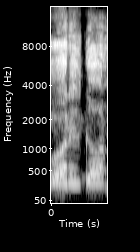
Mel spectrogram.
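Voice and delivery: put-on crying. Retelling a first night alone in a snowy hotel: imitating own past crying. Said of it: "I was sitting there literally crying, going".

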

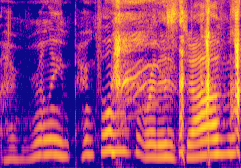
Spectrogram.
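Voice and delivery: forced, strained tone through gritted teeth. Retelling thanking God for the job while driving, through gritted teeth. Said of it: "Through gritted teeth".

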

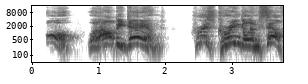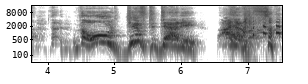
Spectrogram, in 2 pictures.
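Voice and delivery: put-on gravelly voice. Voicing Lars in a tabletop game as he looks up, gravelly Lars voice. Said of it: "And he says, / It's not supposed to be quite so gravelly".

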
